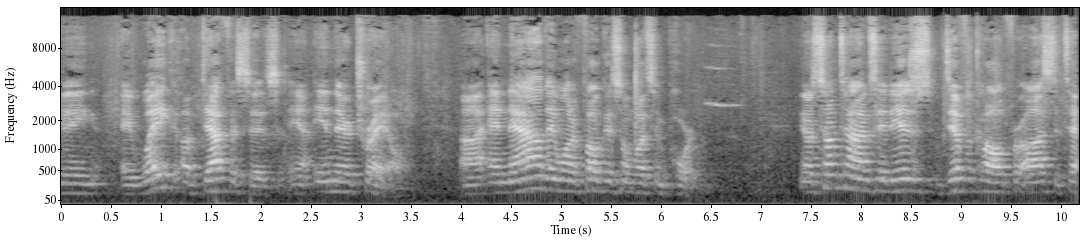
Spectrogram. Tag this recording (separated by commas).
Speech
